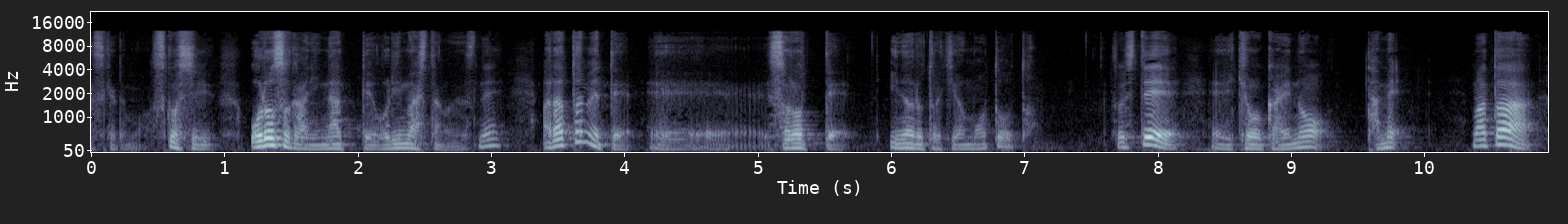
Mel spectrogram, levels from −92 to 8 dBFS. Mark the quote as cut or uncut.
cut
